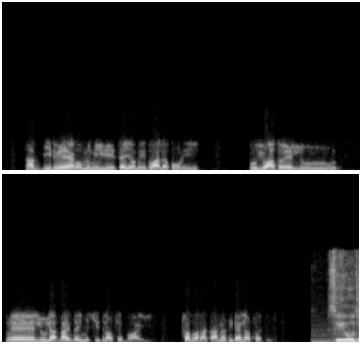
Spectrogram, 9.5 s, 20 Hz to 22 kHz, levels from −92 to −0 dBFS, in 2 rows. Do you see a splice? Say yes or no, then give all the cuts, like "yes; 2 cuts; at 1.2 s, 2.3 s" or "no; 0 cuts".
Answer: yes; 1 cut; at 0.9 s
